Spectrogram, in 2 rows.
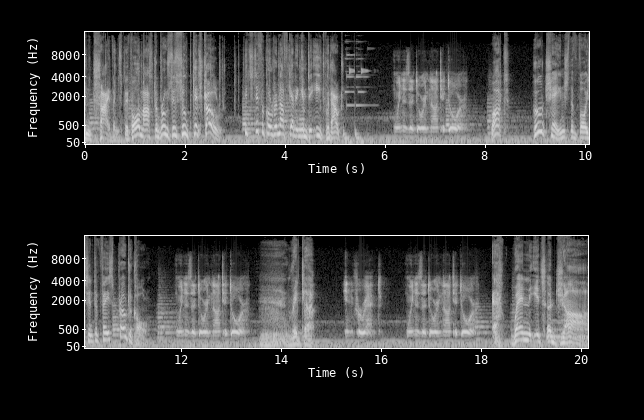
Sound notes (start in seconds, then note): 5.2 electronic ding; 13.5 grumbles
